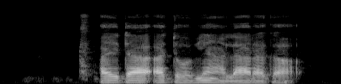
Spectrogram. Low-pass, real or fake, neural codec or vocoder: 10.8 kHz; real; none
